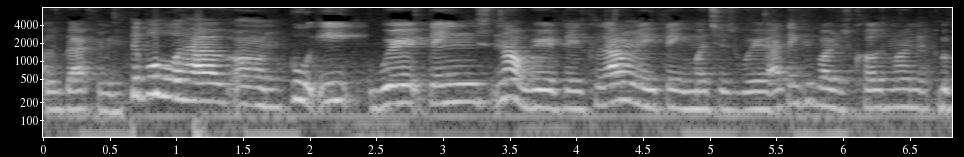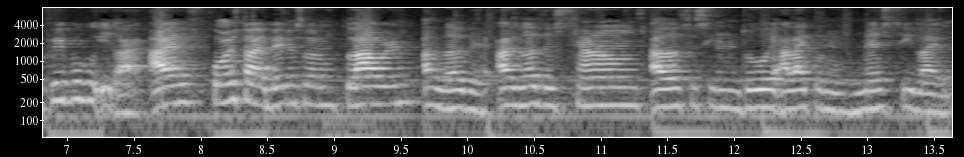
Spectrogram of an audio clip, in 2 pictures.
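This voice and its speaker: Young woman vlogger, low voice, casual frank chatter while chewing, echoey room. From Florida, USA. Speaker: mukbang vlogger. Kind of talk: casual chat while eating.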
